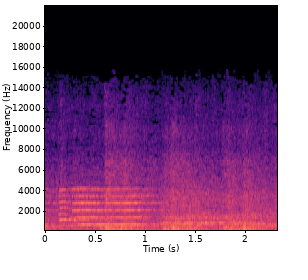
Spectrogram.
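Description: Arena match-start sound: a brass trumpet fanfare with held notes through the first second or so, giving way to crowd noise, marking the start of the autonomous period.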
